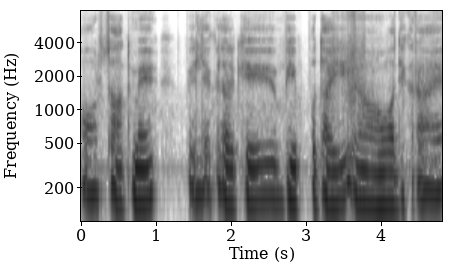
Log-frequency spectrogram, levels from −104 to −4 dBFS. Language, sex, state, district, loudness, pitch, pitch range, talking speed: Hindi, male, Bihar, Darbhanga, -28 LUFS, 155 Hz, 150-180 Hz, 150 wpm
